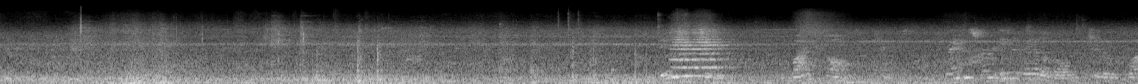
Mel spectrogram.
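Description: A subway train rumbles and rattles along the tracks.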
